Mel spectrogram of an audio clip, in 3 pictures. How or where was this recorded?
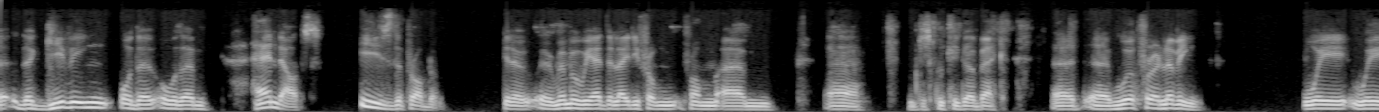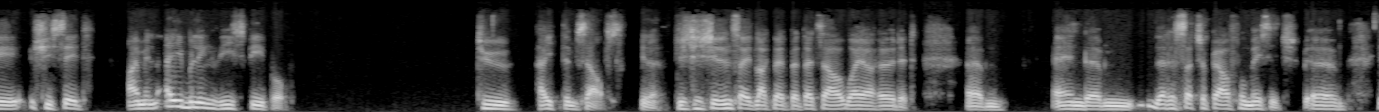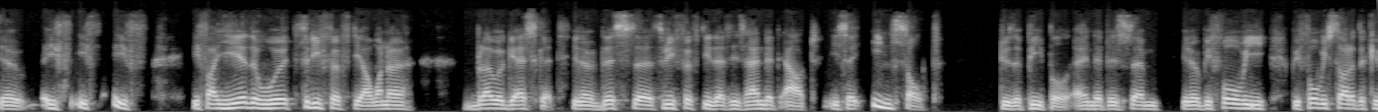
video call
